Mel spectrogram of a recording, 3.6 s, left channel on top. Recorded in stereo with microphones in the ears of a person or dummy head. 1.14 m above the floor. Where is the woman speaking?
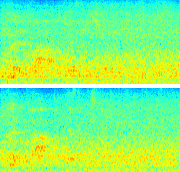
80° right, 3.5 m.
